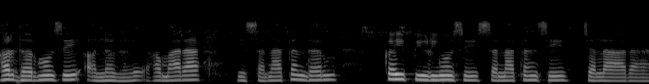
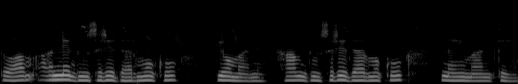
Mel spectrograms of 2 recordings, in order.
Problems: constant background noise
